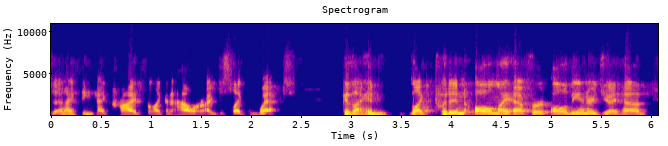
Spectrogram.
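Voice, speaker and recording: A man in his thirties from California, telling his own story at a mentoring workshop in a relaxed, chatty way with frequent ums and laughs. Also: mid-range voice, muffled recording. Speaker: anesthesiologist speaking at a mentoring workshop. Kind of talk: casual personal story.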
